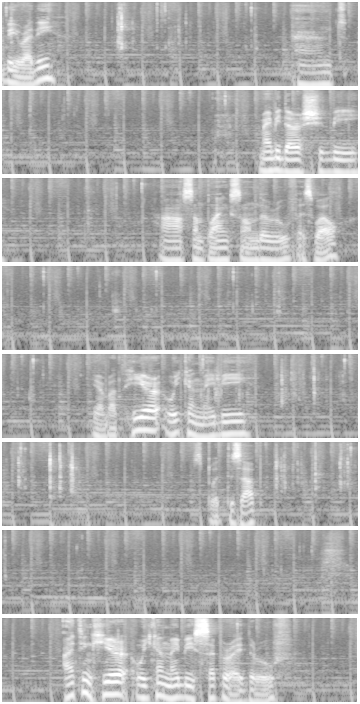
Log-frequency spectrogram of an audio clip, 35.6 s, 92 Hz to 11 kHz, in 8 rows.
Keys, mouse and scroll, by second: 1.9 click, 2.1 Tab, 2.9-35.5 middle drag, 7.3 Tab, 13.8 scroll down 1, 14.6-15.2 scroll up 1, 16.1 scroll down 1, 20.4 Tab, 22.7 ctrl+r.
